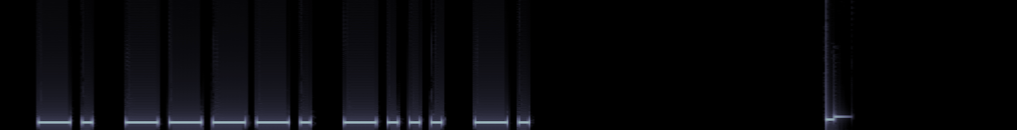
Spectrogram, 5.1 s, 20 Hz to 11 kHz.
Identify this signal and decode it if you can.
Morse code, heard as a keyed tone, about 22 wpm, 700 Hz. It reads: N9BN
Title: USA Callsign DE Callsign - 4 Characters - 22wpm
